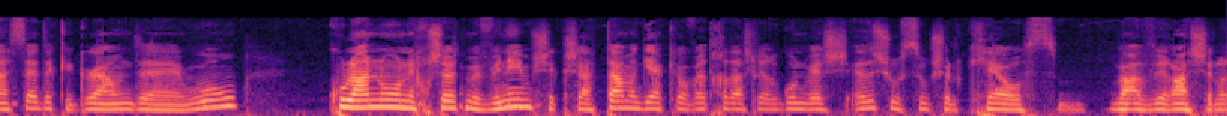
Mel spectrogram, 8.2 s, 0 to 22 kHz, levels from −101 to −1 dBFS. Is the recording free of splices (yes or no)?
yes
